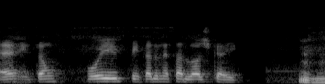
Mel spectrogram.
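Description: This man speaks at a moderate pace. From Cameroon. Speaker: rapper. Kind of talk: casual chat.

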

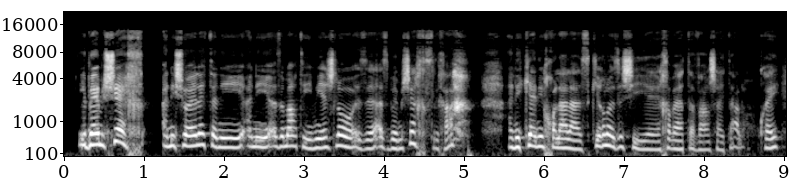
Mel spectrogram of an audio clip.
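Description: Over noticeable background noise, a woman with an English accent and a fairly high pitch talks at a moderate pace with ordinary pitch variation. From United States, moved to Israel at eight. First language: English (speaking Hebrew). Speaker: parenting coach. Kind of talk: podcast monologue. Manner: halting, self-correcting.

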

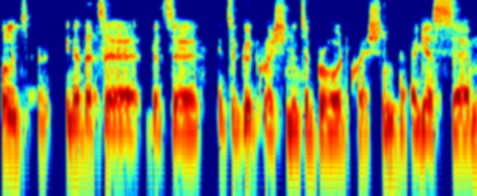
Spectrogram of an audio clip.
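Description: A man with an Australian accent at a moderate pace, in a dry, close sound with no echo. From Sri Lanka. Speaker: dermatologist. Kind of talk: interview.

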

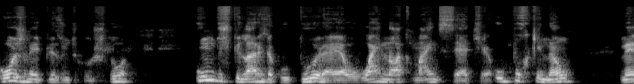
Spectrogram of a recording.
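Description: A man's somewhat breathy voice with lively intonation and a fairly quick pace. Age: 50s. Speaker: psychologist and HR executive. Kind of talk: casual interview conversation.

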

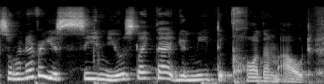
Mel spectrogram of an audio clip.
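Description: Background noise is clearly noticeable. Over it, a woman speaks at a medium speed. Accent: Chinese. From China. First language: Chinese. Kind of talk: podcast monologue. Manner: halting.

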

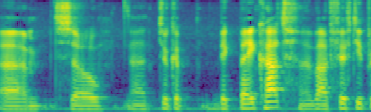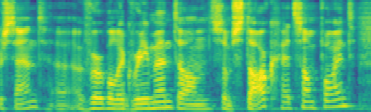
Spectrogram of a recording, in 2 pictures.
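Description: Speaking fairly slowly with a Dutch accent, a man has a medium pitch and ordinary pitch variation. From Netherlands. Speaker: venture investor and startup founder. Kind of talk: interview. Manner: halting, many fillers; to the point.

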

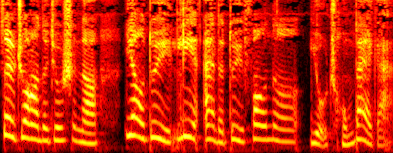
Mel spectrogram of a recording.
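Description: High-pitched, a woman speaks with very wide pitch swings. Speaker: podcast host. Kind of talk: casual monologue. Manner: animated.

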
